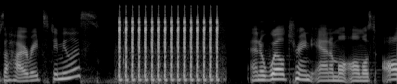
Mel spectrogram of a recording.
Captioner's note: beeping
